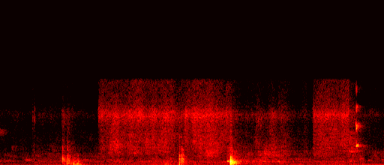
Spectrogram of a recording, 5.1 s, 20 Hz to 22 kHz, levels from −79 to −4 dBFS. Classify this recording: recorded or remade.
remade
